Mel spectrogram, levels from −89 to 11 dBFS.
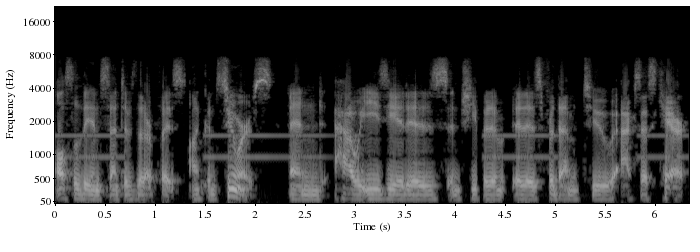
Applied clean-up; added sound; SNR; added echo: classical method spectral subtraction.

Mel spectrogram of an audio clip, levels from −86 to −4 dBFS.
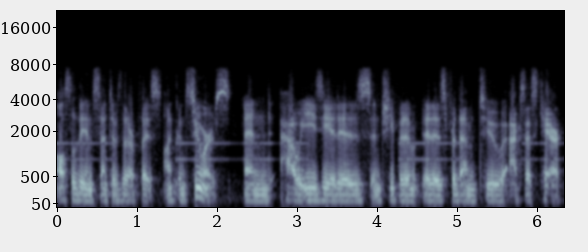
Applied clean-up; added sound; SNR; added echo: neural mask model RNNoise.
